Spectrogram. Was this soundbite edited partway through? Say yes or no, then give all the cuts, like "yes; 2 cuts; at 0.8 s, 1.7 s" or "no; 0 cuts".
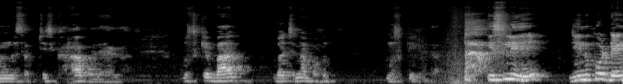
yes; 1 cut; at 4.6 s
